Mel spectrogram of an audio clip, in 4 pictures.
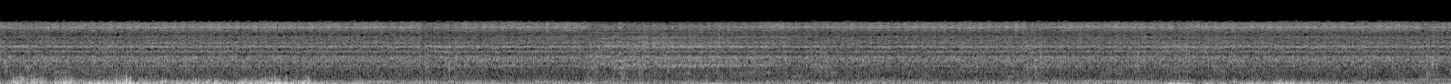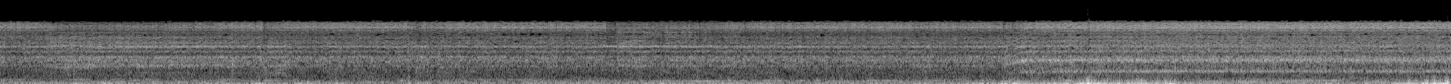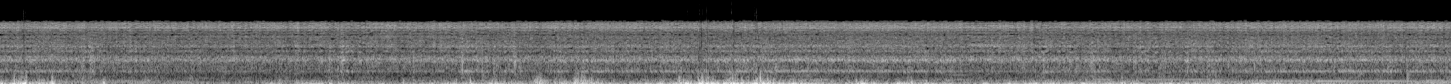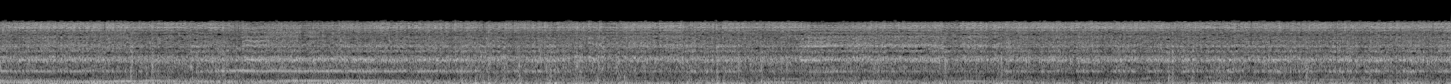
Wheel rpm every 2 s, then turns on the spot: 110, 110, 120, 110, 110, 120, 110, 110, 110, 120, 110, 110, 140, 160, 160, 160, 160, 160, 160, 160, 160, 160, 160, 160, 160, 160, 160, 160, 160.
none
